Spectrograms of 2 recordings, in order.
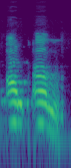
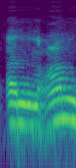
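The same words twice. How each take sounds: First: The middle consonant is a plain glottal stop. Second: The middle consonant is a deep throaty ain. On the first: The speaker calls it wrong. "jangan an'am" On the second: The speaker calls it right. "Jadi kayak an'am"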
